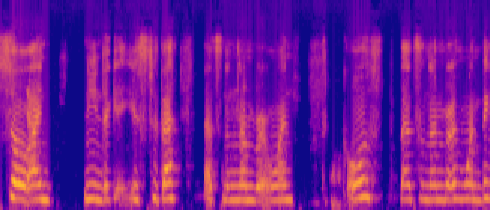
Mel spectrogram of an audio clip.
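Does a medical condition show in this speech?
Yes: cerebral palsy.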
